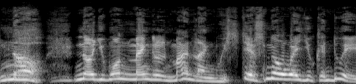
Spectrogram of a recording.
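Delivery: high, loud squawking retort; shrill argument. Retold or imitated. Teacher shouting back in the knife fight, shrill. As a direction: shriek it back at him.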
